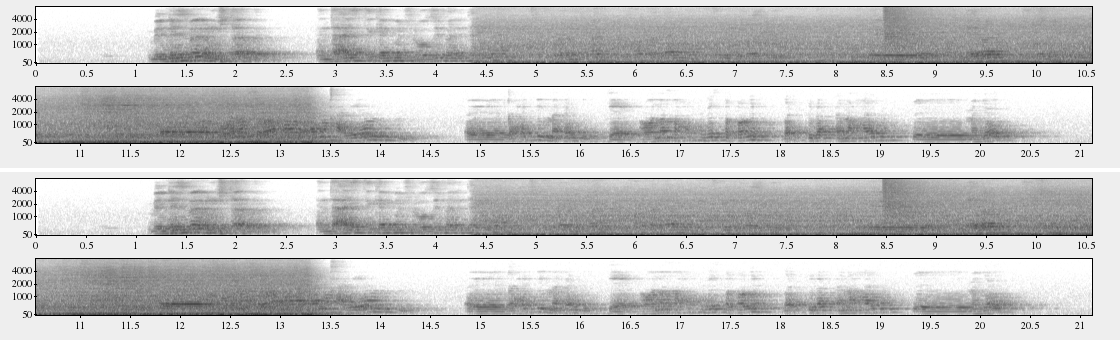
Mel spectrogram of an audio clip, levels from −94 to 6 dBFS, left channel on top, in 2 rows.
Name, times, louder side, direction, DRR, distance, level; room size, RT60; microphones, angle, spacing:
voice 1, 1.1-2.3 2.8-4.7 5.1-7.4 8.3-10.2, left 1 dB, 75° right, -7 dB, 1.5 m, -37 dB
sound 1, 4.3-13.3, equal, 60° right, 1.2 m, -27 dB
sound 2, 8.5-10.0, right 1 dB, 40° right, 0.6 m, -39 dB
voice 2, 11.6-14.3 14.8-20.2, equal, 35° left, 0 dB, 0.4 m, -36 dB
2.4 x 2.4 x 2.3 m, 0.91 s
head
